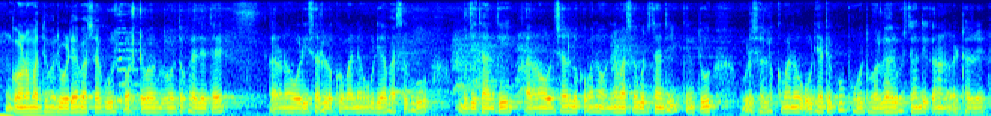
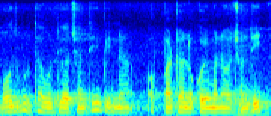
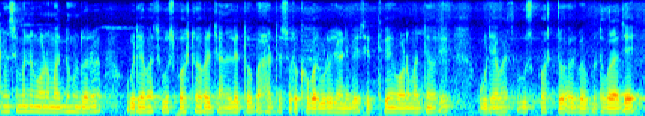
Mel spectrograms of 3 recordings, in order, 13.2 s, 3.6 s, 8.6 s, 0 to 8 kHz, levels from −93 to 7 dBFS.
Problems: none marked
